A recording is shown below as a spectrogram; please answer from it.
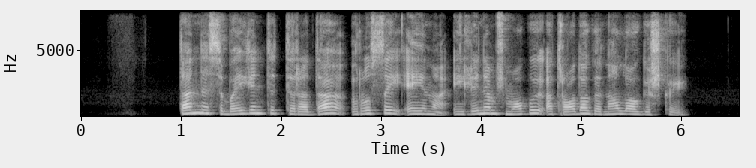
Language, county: Lithuanian, Kaunas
